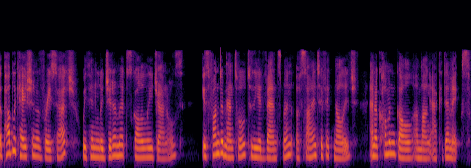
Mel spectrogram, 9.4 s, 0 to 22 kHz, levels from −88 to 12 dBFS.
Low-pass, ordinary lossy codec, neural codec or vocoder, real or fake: 7.2 kHz; AAC, 32 kbps; codec, 16 kHz, 8 kbps, FunCodec, trained on LibriTTS, 25 frames a second; fake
